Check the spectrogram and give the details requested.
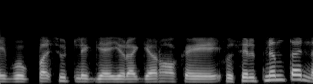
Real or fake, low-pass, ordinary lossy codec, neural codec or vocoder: fake; 3.6 kHz; MP3, 32 kbps; codec, 16 kHz, 4 kbps, X-Codec, HuBERT features, trained on LibriSpeech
